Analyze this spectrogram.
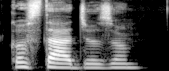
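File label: "costàgios", female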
